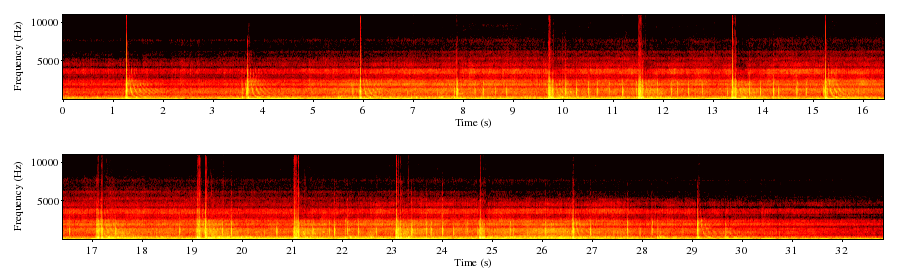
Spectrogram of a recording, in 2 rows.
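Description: Wind rumbling over a roof-mounted camera on a moving Škoda 21Tr trolleybus, with running noise underneath. Sharp clicks come about every two seconds as the trolley poles' current collectors run across the overhead wire fittings.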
